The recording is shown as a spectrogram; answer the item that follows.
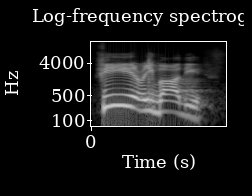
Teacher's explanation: فی میں یا مدہ, اس کو بھی ایک الف کھینچنا ہے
